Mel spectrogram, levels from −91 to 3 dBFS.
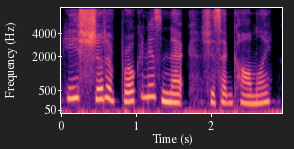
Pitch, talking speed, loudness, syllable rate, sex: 240 Hz, 185 wpm, -17 LUFS, 4.0 syllables/s, female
